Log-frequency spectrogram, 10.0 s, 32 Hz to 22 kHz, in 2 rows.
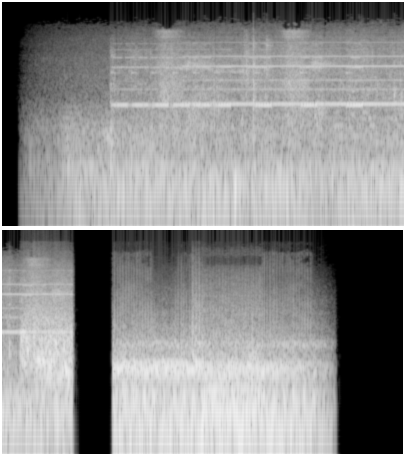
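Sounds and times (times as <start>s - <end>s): low rumble: 0.3s - 9.2s
high-pitched whine: 1.3s - 9.2s.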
